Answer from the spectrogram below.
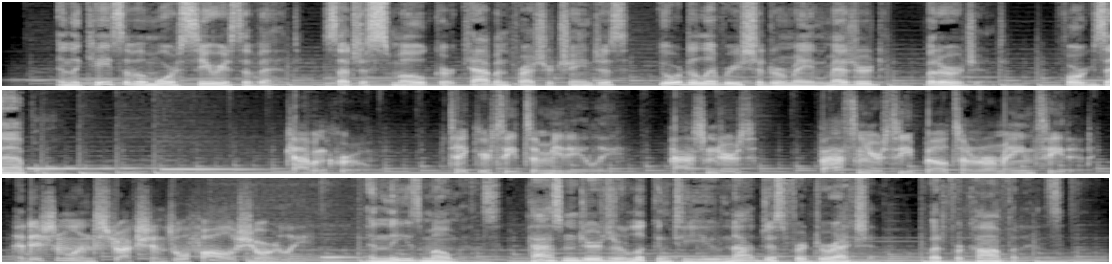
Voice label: Airline Onboarding, Corporate, Friendly, conversational, approachable Male Voice; Flight Attendant Onboarding Vid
